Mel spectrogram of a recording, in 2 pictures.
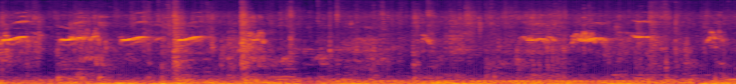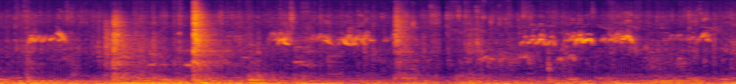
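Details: A group of thirty young ducklings on a farm during feeding, with bursts of shrill, high peeps in clusters separated by brief pauses, and occasional sharp clicks and thumps from feed and movement over low background rumble.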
